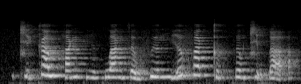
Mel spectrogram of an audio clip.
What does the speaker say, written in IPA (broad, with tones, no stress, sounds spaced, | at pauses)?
t͡ɕ ə̰˧˥ j k a˧ w h a˨˦ ŋ k i̤˨˩ ə̯ k w a˧ ŋ s ə˧˩ w f ɨ˧ ə̯ ŋ ḭ˧˥ ə̯ f a˦˥ k̚ t̪ ə˨˩ p̚ k ə˧ w t͡ɕ ə̰˧˨ w ɗ a̰ː˧˨ ʔ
